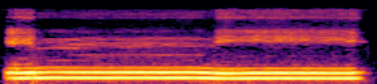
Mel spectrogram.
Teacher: Like over here, it's noon mushaddad. We have 2 second nasal sound. We keep sound in our nose pipe for 2 seconds, so it will be inni.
